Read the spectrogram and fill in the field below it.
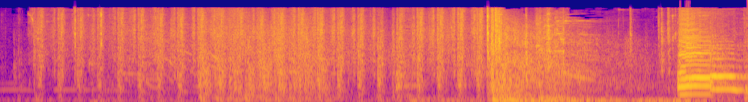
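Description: Video game gunfire in a Search and Destroy match, with a rapid run of evenly spaced shots followed by two louder, sharper blasts near the end; no voices are heard.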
